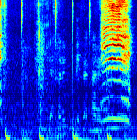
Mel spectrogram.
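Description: A crow held in the hand calling once near the end: a single loud, harsh call lasting under half a second.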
